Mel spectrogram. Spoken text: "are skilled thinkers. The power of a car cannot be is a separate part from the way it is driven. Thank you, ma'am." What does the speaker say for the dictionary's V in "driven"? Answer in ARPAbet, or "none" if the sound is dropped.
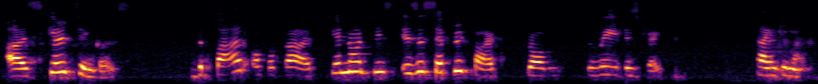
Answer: none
